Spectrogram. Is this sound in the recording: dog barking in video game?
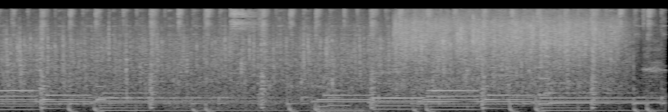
no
